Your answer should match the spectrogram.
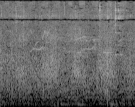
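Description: Mountain bike riding over a dry, rough dirt singletrack: tyre noise on the dirt and rattling of the bike in a loose, repeated rhythm of soft pulses.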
